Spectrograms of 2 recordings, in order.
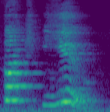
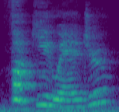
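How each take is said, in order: First: "Fuck you" flung out louder and higher, rising on "Fuck"; louder curse. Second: Firm curse. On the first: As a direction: repeat "Fuck you" harder, really meaning it. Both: Acted. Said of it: "I mean it".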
